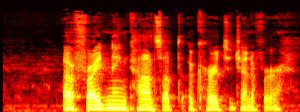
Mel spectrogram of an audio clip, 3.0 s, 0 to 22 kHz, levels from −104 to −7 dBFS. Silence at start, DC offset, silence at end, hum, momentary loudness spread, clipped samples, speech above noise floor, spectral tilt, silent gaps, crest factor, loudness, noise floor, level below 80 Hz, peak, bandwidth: 0.65 s; under 0.1%; 0.2 s; none; 12 LU; under 0.1%; 38 dB; -7 dB/octave; none; 18 dB; -20 LUFS; -57 dBFS; -50 dBFS; -2 dBFS; 13 kHz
